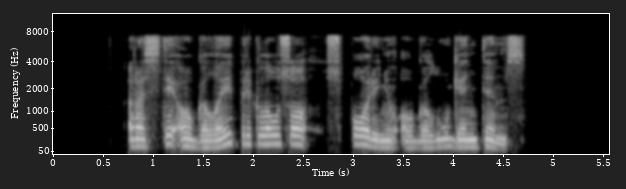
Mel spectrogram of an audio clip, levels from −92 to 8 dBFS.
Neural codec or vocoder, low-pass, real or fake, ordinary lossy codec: none; 7.2 kHz; real; AAC, 64 kbps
